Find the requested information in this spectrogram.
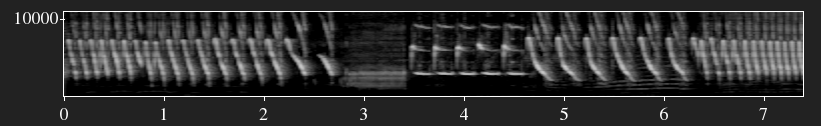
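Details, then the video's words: Canary singing Spanish Timbrado training song: fast repeated trilled notes, a brief harsh buzzy burst, then pure high whistled tones, slower sweeping notes and a return to rapid rolling trills. "Make Your Canary Singing Again"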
